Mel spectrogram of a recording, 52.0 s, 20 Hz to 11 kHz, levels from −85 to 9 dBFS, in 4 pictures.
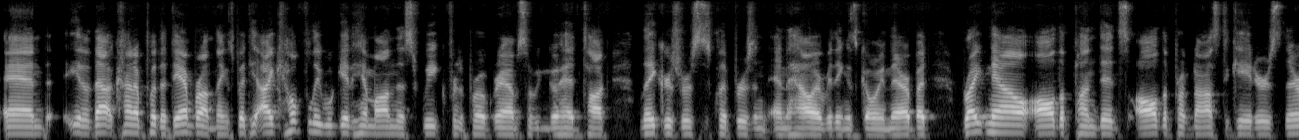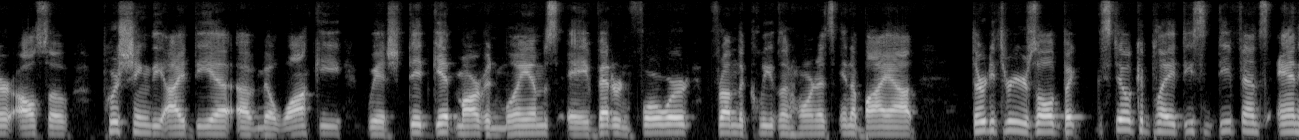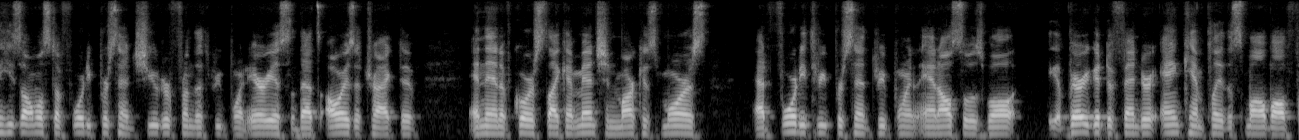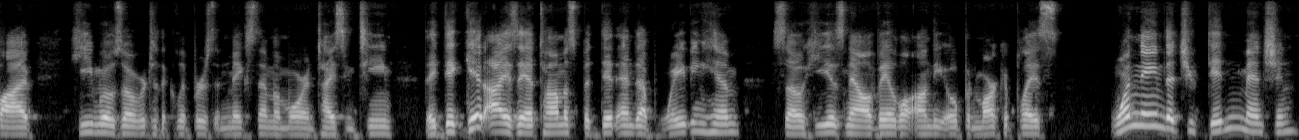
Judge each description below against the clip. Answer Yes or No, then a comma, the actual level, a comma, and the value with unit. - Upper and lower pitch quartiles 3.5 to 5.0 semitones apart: No, average, 2.9 semitones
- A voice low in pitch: Yes, low, 130 Hz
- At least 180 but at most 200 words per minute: Yes, average, 185 wpm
